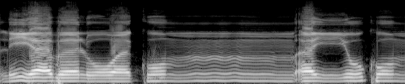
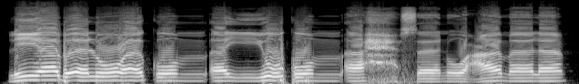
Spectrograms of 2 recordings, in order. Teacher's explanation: Sehingga kita membacanya adalah mim itu makhrajnya daripada bibir kita. Sehingga suara mimnya harus jelas dan tidak boleh ditahan, tidak boleh dibaca liyabluwakum ayyukum, enggak. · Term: izhar syafawi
